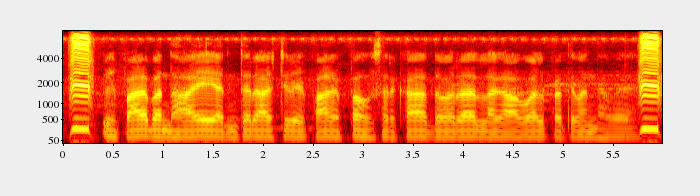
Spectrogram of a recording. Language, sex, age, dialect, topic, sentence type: Bhojpuri, male, 18-24, Northern, banking, statement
